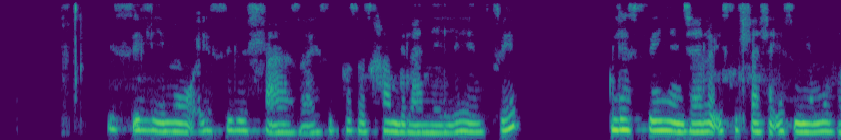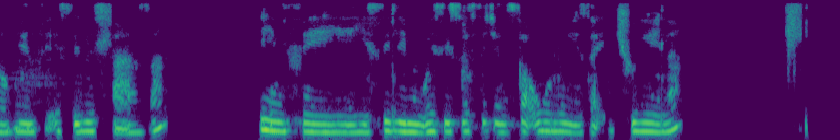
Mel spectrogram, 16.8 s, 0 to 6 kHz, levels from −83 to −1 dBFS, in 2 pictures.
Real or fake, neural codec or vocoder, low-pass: real; none; 5.4 kHz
